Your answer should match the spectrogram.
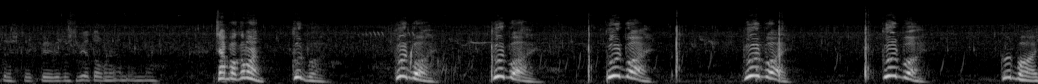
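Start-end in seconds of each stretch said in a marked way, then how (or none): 2.2-10.4 very high, squeaky dog praise; squeaky praising a dog. Real, not acted. (suara cempreng memuji anjing)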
